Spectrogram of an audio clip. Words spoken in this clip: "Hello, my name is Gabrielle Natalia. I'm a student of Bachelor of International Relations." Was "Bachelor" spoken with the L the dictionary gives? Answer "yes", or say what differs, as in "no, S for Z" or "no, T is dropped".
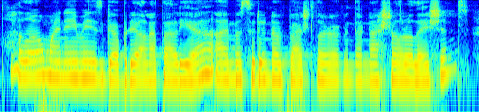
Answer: yes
